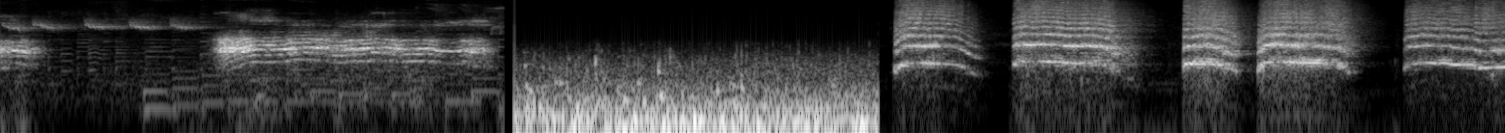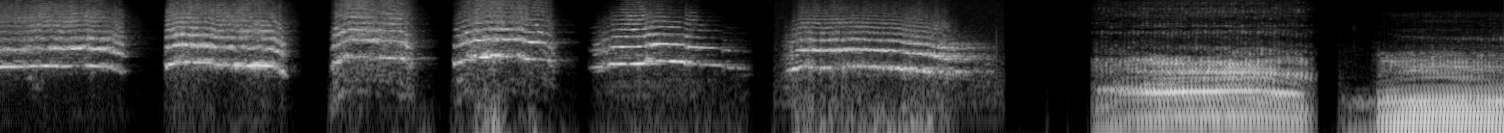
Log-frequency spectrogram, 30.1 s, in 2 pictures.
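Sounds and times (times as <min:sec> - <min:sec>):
elephants trumpeting: 0:10.2 - 0:24.8.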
